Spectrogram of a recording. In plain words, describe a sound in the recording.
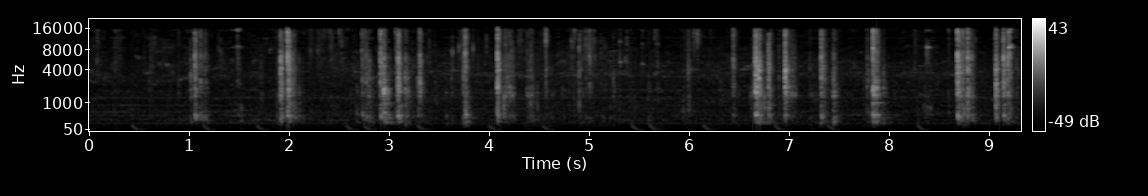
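Plastic bottles knock and clatter as they are placed on a plastic shelf.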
